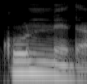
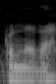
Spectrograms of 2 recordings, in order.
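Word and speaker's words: 끝내다: film हेर्नु हिरुल कुण्यदा यो उच्चारण कुत कुण्यदा हुन्छ है कुत लेखेत पनि तल थ झुन्डेर फामा भए पनि त्यो थको उच्चारण न नै भरि जान्छ पछाडी न आएपछि थको पछि न आयो भने न कुन्यदा हुन्छ लेख्दा कुत्नेदा लेखे त पनि उच्चारण कुन्यदा काम सक्नु सुक्चेरोल हादा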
